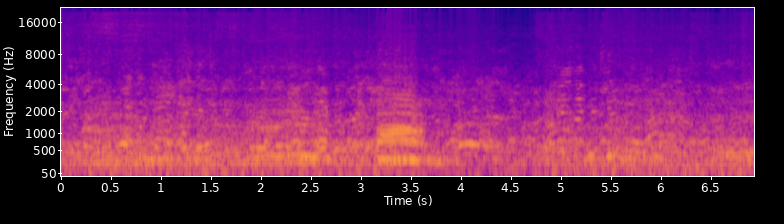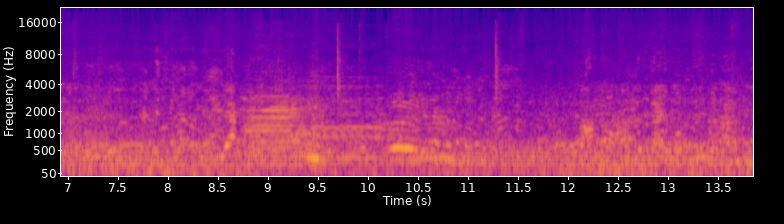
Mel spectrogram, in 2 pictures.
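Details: Cows at a cattle market where a Dhaka farmer buys lean cows, 25 August: several drawn-out harmonic moos rise over constant loud bargaining chatter and crowd noise, one near three seconds and more around nine to ten seconds.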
